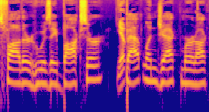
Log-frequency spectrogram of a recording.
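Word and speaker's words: Battlin': who is a boxer batlin Jack Murdoch very important the pronunciation it's not battling it's batlin yep correct Jack Murdoch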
